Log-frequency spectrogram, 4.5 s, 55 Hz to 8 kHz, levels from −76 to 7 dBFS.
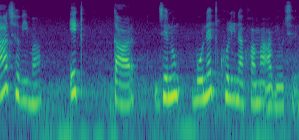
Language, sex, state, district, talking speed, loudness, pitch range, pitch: Gujarati, female, Gujarat, Valsad, 135 wpm, -15 LUFS, 205-280 Hz, 240 Hz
